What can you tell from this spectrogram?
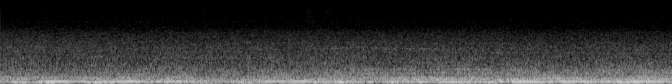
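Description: A continuous low rumble that swells and eases every second or two.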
